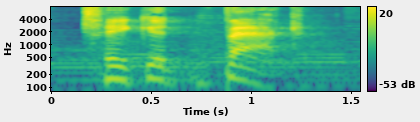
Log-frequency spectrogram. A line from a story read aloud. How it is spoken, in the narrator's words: said angrily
